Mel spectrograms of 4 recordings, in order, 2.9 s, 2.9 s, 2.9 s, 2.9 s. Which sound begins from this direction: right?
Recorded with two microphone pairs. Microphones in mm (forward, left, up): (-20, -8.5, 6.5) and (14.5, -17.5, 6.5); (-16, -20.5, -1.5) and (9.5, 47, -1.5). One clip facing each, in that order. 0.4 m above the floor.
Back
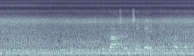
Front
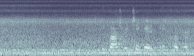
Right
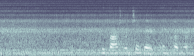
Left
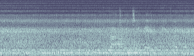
A woman speaking, at 1.5 s.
